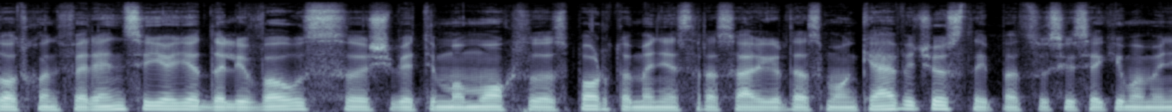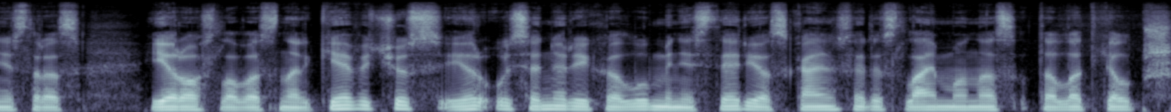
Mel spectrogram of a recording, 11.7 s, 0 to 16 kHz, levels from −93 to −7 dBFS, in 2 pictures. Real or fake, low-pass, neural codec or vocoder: real; 14.4 kHz; none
